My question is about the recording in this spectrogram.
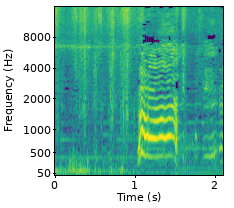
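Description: Rumble of wind and handling on a phone microphone as the phone swings. About a second in, one loud, high, held call lasts about half a second.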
